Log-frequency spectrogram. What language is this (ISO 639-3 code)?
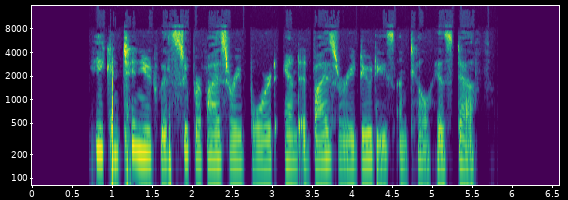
eng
